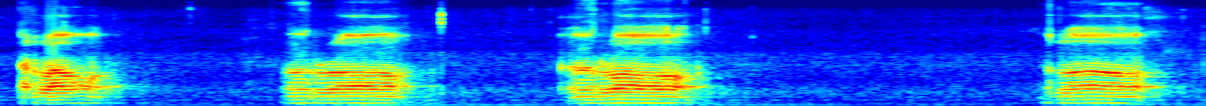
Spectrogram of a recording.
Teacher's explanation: জিহ্বার আগার পিঠ তার বরাবর উপরের তালুর সঙ্গে লাগিয়ে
